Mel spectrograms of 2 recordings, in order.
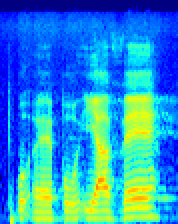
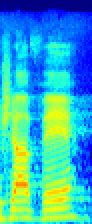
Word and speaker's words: Javé: Essas 4 letrinhas que há quem pronuncia Ruá, depois a gente traduziu por Yavé ou Javé, né? Esse que a gente fala Yavé, Javé, né?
